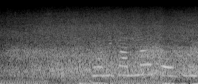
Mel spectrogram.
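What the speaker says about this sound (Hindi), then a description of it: "चलो झरने पर चलते हैं" Rushing waterfall at Nainital, a steady broadband roar of falling water filling the whole clip, with faint voices and tonal chatter mixed in beneath it.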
